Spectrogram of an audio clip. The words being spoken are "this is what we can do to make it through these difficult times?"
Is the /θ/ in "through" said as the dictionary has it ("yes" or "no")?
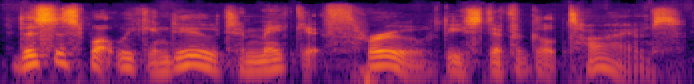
yes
